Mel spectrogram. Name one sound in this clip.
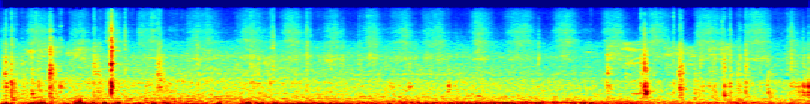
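Plastic parts clatter and click as a printer is handled.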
